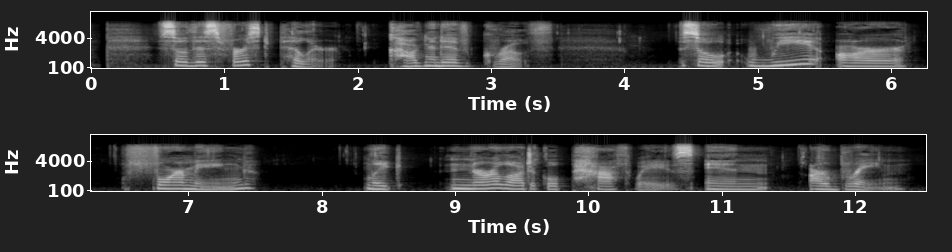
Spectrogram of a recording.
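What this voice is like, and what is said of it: Scratchy, strained hoarse voice. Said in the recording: “I am feeling a little under the weather today, and I hear it in my own voice... a pretty serious sore throat today... some disruption in my voice... some of that scratch come through the microphone”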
